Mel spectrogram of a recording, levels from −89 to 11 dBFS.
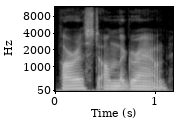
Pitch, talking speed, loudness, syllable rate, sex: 115 Hz, 250 wpm, -16 LUFS, 5.3 syllables/s, male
